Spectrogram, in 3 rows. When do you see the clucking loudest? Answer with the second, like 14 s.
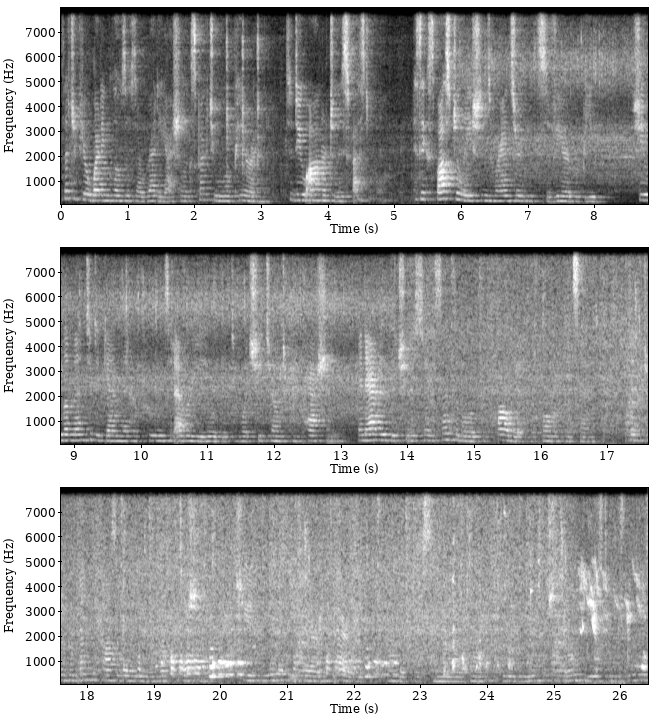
20 s.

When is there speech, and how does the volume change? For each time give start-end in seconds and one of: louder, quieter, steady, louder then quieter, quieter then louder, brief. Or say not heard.
0.1-26.3 steady.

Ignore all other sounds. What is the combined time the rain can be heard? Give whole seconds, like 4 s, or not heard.
26 s.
